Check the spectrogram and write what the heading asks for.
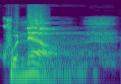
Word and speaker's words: Quinnell: How do you pronounce that last name? – Quinnell. – The book is called The Mahdi, and you can write it down, M-A-H-A-D, and the A-J-Q-U-I-N-N-E-L-L.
